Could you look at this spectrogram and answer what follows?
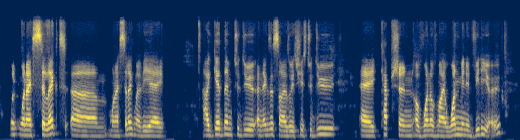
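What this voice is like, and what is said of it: Non-native English accent. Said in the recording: “understand my accent”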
